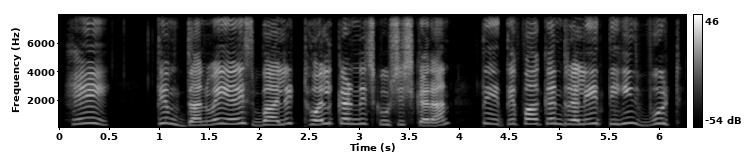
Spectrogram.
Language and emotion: Kashmiri, disgusted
